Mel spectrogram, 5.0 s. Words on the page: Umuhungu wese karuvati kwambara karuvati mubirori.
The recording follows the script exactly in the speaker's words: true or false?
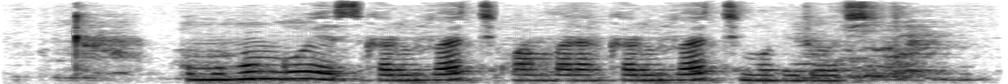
true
